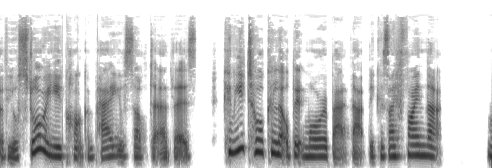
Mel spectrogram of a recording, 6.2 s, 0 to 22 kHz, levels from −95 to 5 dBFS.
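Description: From 0.78 to 1.24 s, just before "yourself to others", a gritty burst of crackle tears through the speech and clears once the phrase arrives. This is processor overload crackle. The processor fell behind and missed a run of buffer deadlines, around seven, each roughly 10 ms long. Every missed buffer drops out as a short hole of silence with abrupt edges, and those repeated clicks and gaps fuse into the rough tearing texture.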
